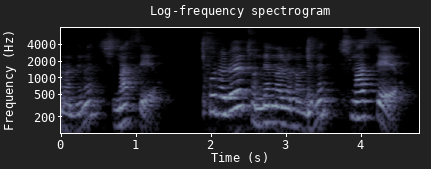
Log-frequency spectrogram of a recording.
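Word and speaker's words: 来ます: 푸르를 존댓말로 만들면 키마스예요. 자, 일단은 자, 그럼 스루에 마스를 붙이면 시마스니까 마스케는 뭐죠? 시예요. 이게 바로 나와야 돼요. 끊어주면 되겠죠? 이렇게 끊기. 그 다음에 쿠르 오다에 마스를 붙이면 키마스.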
